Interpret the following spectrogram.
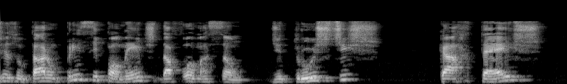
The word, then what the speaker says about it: trust: Se pronuncia trust, só que em português a gente fala truste.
